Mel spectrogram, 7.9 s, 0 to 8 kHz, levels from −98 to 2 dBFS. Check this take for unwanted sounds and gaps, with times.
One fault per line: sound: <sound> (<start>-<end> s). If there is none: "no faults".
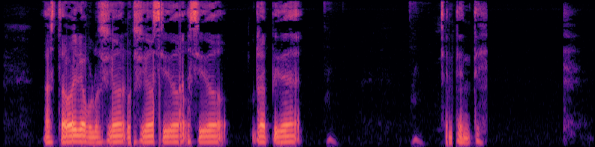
no faults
